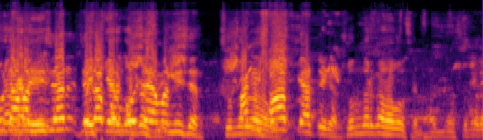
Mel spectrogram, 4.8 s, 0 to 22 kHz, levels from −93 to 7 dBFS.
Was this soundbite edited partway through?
no; 0 cuts

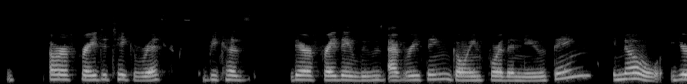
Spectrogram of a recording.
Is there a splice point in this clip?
yes; 1 cut; at 6.0 s

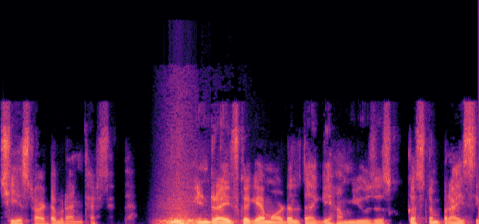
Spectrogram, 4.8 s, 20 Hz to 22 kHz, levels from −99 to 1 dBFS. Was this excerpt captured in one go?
no; 1 cut; at 1.9 s

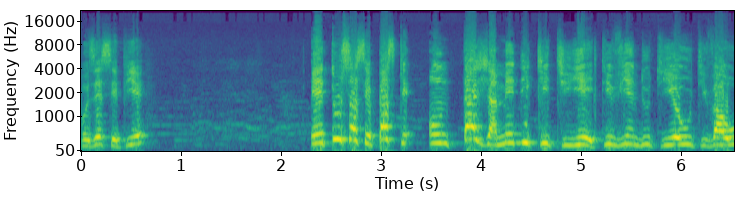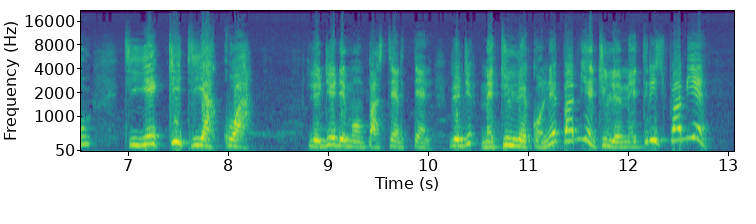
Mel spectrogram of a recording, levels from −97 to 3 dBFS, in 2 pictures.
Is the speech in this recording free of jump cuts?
no; 2 cuts; at 1.9 s, 8.7 s

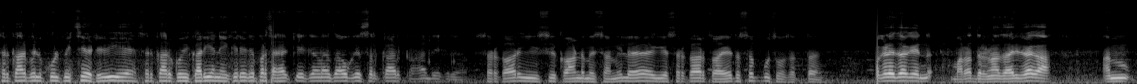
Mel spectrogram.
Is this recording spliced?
yes; 2 cuts; at 2.7 s, 8.8 s

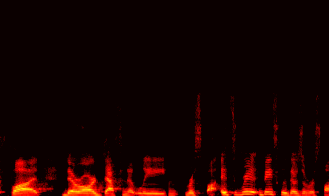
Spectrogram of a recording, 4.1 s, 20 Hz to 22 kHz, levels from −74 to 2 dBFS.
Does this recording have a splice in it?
yes; 1 cut; at 2.2 s

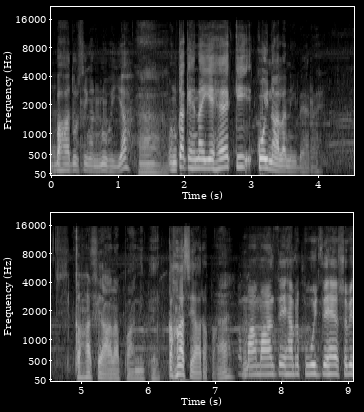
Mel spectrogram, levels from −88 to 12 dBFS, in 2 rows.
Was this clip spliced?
yes; 1 cut; at 7.3 s

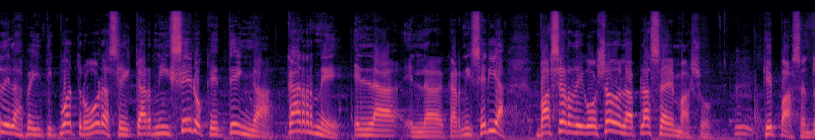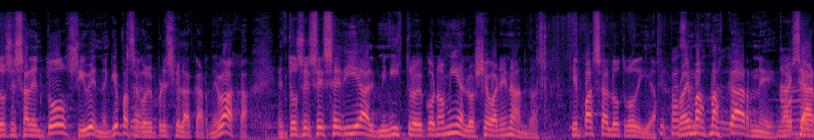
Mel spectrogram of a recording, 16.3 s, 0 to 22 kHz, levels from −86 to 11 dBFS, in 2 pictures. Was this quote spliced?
yes; 1 cut; at 14.7 s

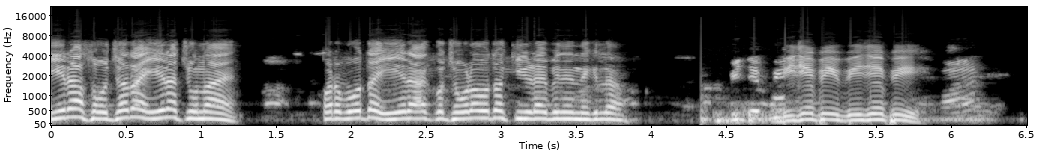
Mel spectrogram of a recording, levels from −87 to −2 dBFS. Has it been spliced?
yes; 1 cut; at 4.3 s

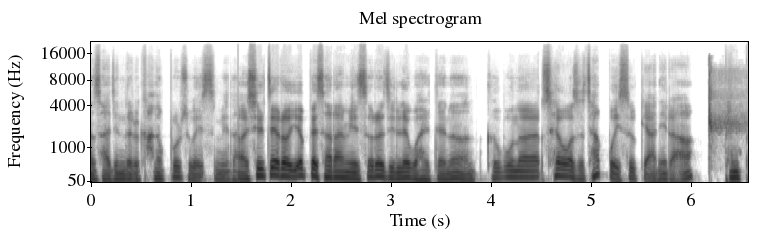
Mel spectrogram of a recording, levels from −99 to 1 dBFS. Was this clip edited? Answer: yes; 1 cut; at 1.4 s

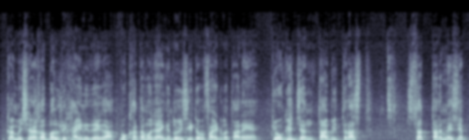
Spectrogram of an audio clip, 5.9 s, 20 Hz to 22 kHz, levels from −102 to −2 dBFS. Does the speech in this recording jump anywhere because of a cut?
yes; 2 cuts; at 1.4 s, 3.2 s

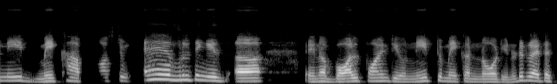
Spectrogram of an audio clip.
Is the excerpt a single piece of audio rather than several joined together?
yes; 0 cuts

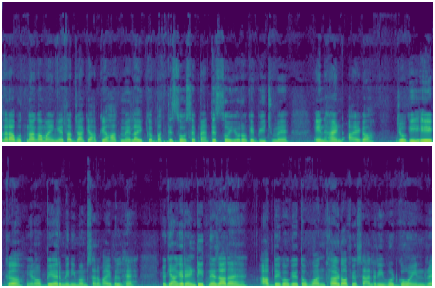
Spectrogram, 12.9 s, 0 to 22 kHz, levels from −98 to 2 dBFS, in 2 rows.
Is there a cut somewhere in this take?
no; 0 cuts

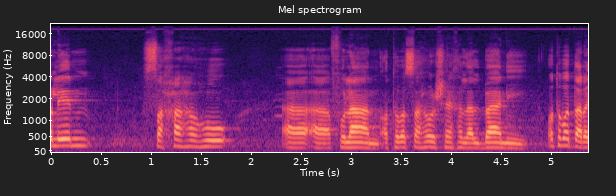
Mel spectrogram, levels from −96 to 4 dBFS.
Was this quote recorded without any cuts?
yes; 0 cuts

